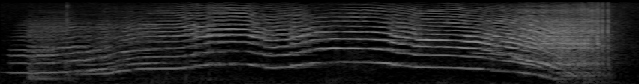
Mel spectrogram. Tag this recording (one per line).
crackle
doors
